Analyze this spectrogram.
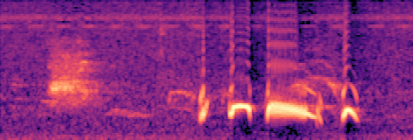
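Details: Captive spotted dove used as a training decoy, wild-caught voice, August; a faint chirp from another bird first, then one phrase of mellow coos, a short note, a level hoot, a long bending coo and a closing hoot.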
